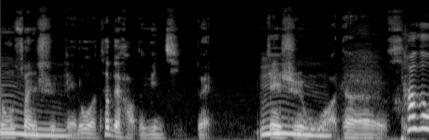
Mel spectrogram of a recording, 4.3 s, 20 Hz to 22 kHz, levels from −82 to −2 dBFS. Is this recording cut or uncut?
cut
